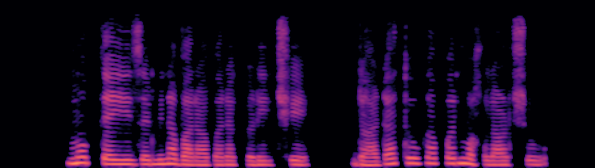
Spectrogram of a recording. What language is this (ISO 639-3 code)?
pus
